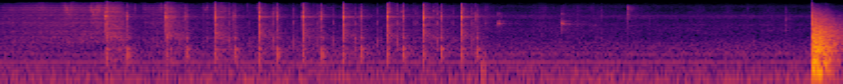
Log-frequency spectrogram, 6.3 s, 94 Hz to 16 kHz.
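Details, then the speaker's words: Single Bosch EFI injector triggered by a 9 V battery on a homemade test rig: about a dozen crisp, even clicks at roughly four per second, then a spray hiss of carb cleaner; the injector fires cleanly and tests good. "okay hook up the 9vt test the injector you hear it clicking"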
